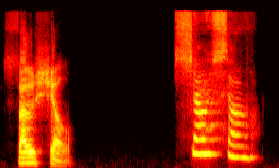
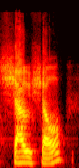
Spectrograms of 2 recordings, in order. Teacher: It's not an sh. It's only an s.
